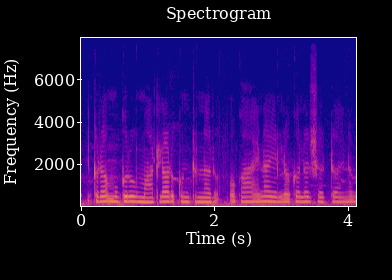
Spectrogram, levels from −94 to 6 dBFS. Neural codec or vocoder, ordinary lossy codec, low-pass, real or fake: none; none; none; real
